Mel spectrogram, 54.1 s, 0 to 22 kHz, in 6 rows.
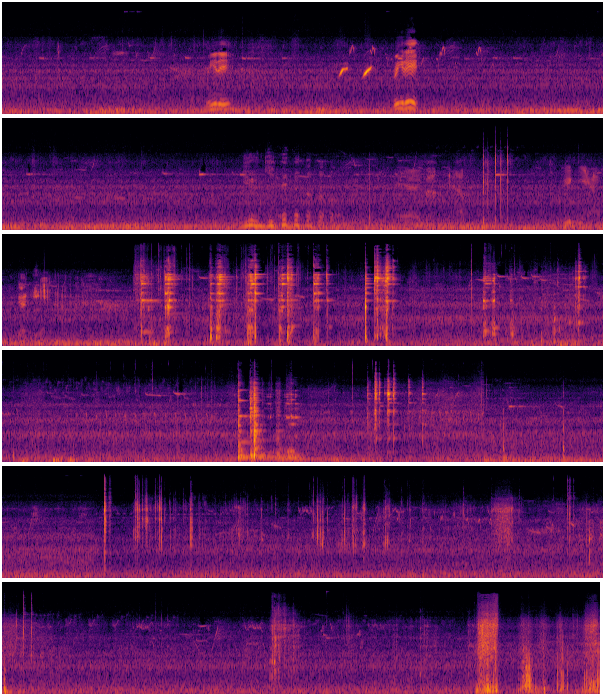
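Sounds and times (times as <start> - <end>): ringing clinks of hard objects: 20.0 - 24.1, 25.2 - 27.0, 30.6 - 31.7, 32.5 - 33.6
heavier clunk: 30.6 - 31.7.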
